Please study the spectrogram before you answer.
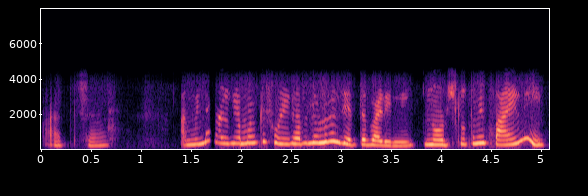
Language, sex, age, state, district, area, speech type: Bengali, female, 18-30, West Bengal, Cooch Behar, urban, conversation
